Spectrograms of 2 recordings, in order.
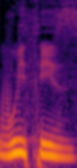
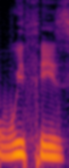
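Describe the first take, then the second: Both takes have the same delivery.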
